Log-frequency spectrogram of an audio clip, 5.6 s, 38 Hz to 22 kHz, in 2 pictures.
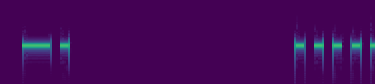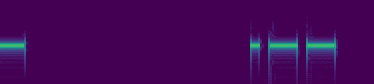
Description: Morse code, heard as a keyed tone, about 17 wpm, spaced as for 5 wpm, 700 Hz. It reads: N4W
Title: USA Call Signs - 5 Characters - 8x Character Spacing - 17wpm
